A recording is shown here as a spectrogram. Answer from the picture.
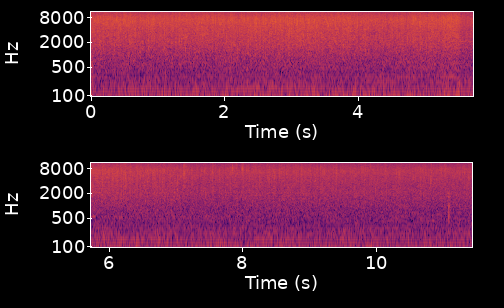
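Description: Steady rain hissing on the pond water and the rubber liner. It drops a little in level about halfway through, and a few faint clicks sound near the end.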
